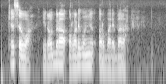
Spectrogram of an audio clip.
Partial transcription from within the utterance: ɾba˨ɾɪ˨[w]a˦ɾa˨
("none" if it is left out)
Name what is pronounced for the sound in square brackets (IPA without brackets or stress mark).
b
